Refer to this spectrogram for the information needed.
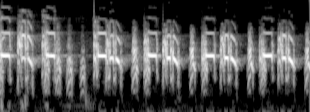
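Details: Grey francolin, locally called teetar, calling: a loud, rapid run of harsh, ringing notes grouped into short phrases that repeat steadily about twice a second, with a bright tonal edge, and no other sounds present.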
